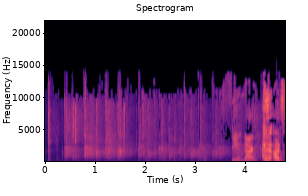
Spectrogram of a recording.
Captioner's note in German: Beifall AfD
